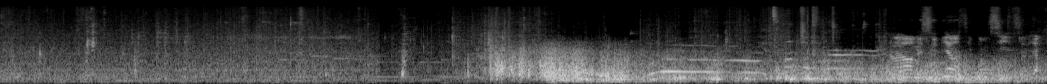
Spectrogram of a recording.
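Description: A thunderstorm moving off: steady storm noise, then about five seconds in a sudden loud roll of thunder that carries on to the end. A voice comes in near the end.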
